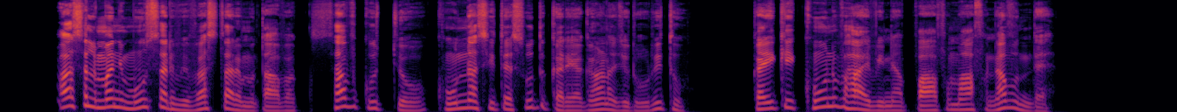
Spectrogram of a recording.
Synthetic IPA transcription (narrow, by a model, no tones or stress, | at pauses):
ɐsəlmɐ̃nmuːsaɾiʋjɐʋəst̪ʰaɾɛmʊt̪aːbək̚sɐbkʊt͡ʃʰd͡ʒokʰuːnãsɪt̪ɛsʊd̪ʱːkɐɾejaɡaːɽ̃ad͡ʒɐɾuːɾit̪ʰu | kɐːokikʰuːnbʱaːibʱinãpaːpʰmaːpʰnabʱʊ̃nd̪ɛː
